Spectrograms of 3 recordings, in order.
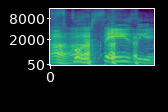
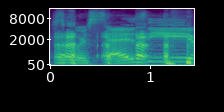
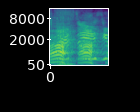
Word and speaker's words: Scorsese: It was because you kept saying, how do you pronounce Scorsese? And everybody was like, it's Scorsese. And you were like, are you sure it's not like Scorsese? Or and everybody was like, no, it's fucking Martin Scorsese.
